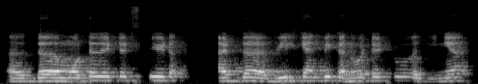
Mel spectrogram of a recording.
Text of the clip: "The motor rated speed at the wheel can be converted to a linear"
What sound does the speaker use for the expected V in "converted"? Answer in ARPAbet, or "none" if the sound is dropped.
V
